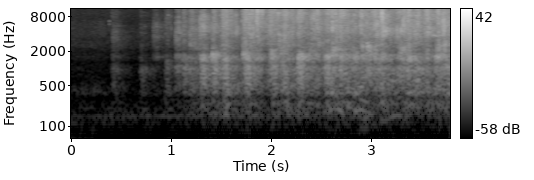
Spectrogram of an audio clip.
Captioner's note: audience applauding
